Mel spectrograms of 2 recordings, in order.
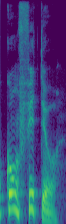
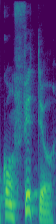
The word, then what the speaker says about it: Confiteor: E se dá justamente no Confiteor. Eu estou botando acento na palavra em latim, mas o latim não tem acento não, tá? É só para facilitar a sílaba, né? O Confiteor, né?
